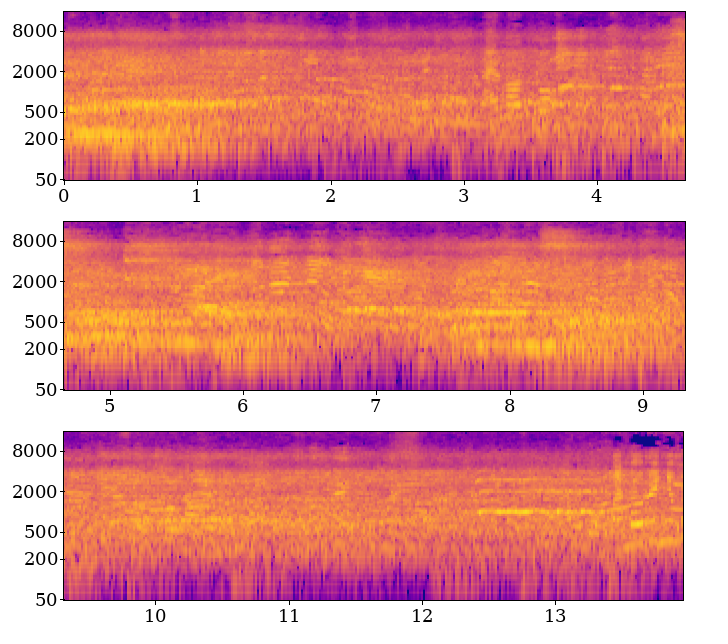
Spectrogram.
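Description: A large crowd chatters and shouts loudly in an echoing hall.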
